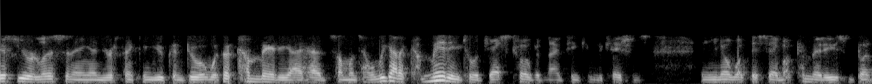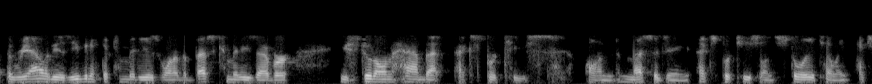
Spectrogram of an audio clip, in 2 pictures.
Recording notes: a quick phone interview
